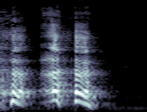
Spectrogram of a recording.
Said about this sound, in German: Das war jetzt kein Wettbewerb, dass du lauter husten sollst. Also das ist schon echt ein relativ lautes Husten.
